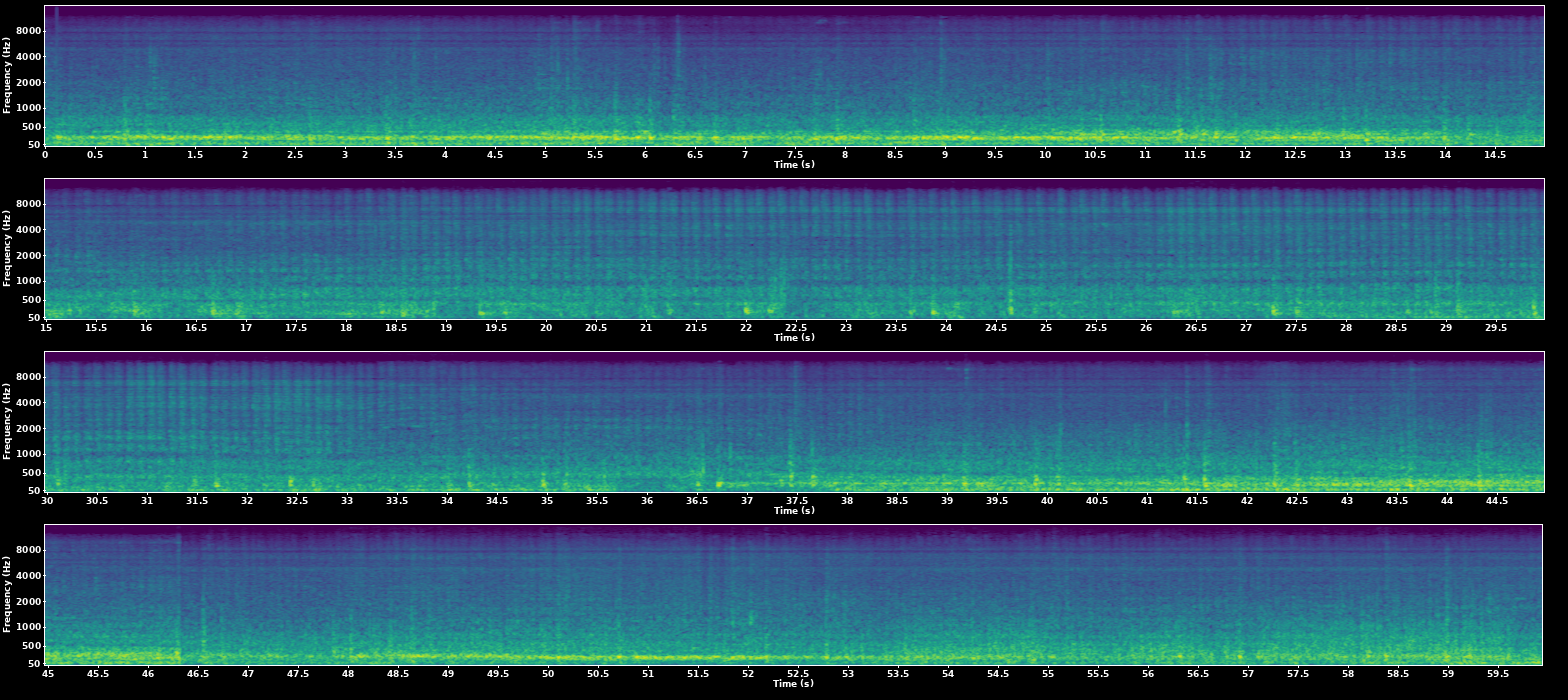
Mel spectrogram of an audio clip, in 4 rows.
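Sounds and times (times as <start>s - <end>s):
railway carriage rumbling: 0.0s - 59.9s
wheels clacking over rail joints: 0.0s - 59.9s.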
